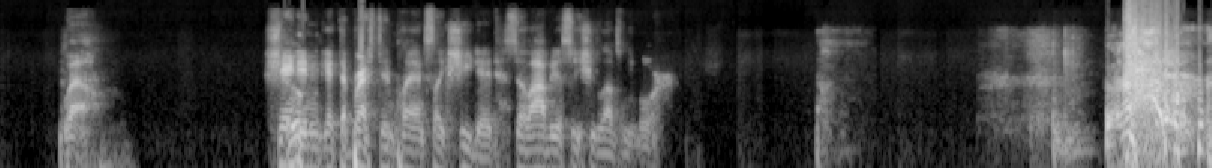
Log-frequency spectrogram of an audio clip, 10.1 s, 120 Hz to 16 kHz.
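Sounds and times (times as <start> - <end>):
speech: 0.5 - 1.0, 2.2 - 5.6, 6.8 - 7.1
person sneezing: 8.5 - 9.9.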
